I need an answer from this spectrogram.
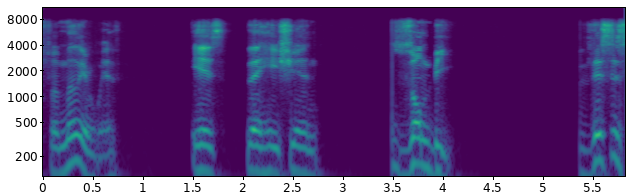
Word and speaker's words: zombi: with is the Haitian Zombie. This is spelled in the Haitian Creole. Their language is what's called a Creole. It's spelled Z-O-M-B-I. And that's very important. It's an important distinction. And the pronunciation, zombie.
